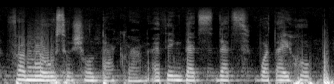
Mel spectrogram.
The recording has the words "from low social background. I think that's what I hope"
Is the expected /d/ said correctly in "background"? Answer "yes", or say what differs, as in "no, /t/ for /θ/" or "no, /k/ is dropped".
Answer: yes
